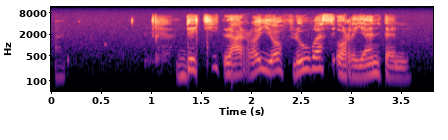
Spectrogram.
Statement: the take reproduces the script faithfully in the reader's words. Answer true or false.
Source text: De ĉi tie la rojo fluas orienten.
false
